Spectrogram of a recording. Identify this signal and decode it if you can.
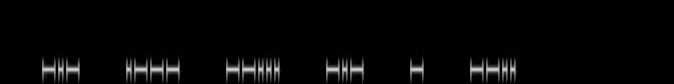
Morse code, heard as a keyed tone, about 31 wpm, spaced as for 14 wpm, 700 Hz. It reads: KJ7KTZ
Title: USA Call Signs - 6 Characters - 4x Character Spacing - 30wpm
